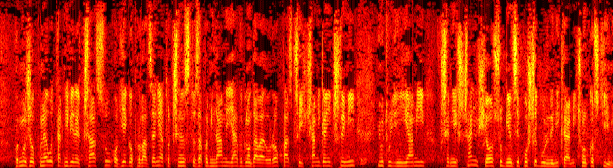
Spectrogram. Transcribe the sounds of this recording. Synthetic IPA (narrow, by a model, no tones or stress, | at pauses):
pɔmʲimɔʐɛupwɘnɛwɔt̪akɲevʲjɛlɛt͡ʂasuʔɔd̪jɛɡɔpɾɔvad̪zɛɲat̪ɔt͡ʂɛ̃w̃st̪ɔzapɔmʲinamɘjaɡvɘɡlɔnd̪awaɛwɾɔpaspʂɛjɕt͡ɕamʲiɡɾaɲit͡ʂnɘmʲi | iut̪ɾud̪ɲeeɲamʲi | fpʂɛmʲjɛʂt͡ʂaɲuɕɛɔsup̚mʲjɛnd̪zɘpɔʂt͡ʂɛɡulnɘmʲikɾajamʲit͡ʂwɔŋkɔskʲimʲi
